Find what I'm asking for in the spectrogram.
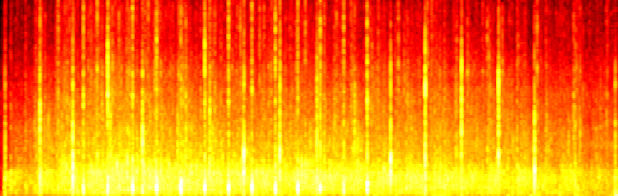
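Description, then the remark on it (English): An audience at a stage event applauds steadily as a guest is invited onto the stage, a dense wash of many hands clapping with sharper individual claps popping out, and a low hushed murmur of the crowd rising faintly underneath toward the end. “I like that hushed wow of the crowd.”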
